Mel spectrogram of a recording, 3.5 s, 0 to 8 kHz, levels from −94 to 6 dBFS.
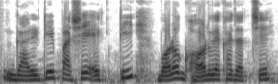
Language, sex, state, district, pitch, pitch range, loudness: Bengali, male, Assam, Kamrup Metropolitan, 175 Hz, 160-205 Hz, -15 LUFS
